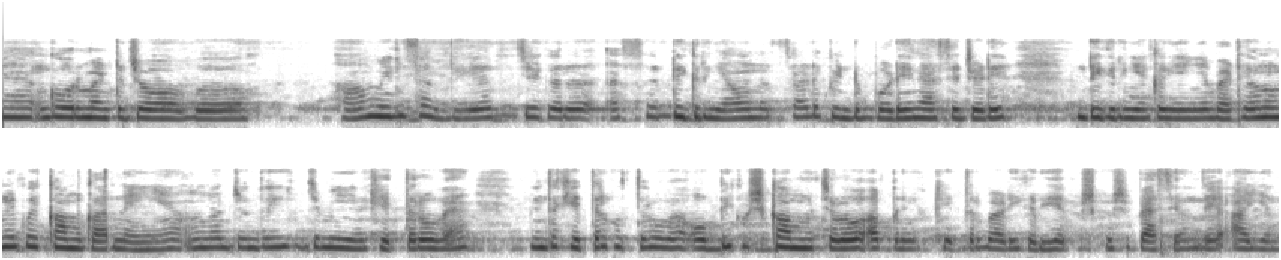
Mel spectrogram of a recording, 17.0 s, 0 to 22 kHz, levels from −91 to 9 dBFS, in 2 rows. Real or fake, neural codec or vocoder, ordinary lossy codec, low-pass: fake; codec, 16 kHz, 8 kbps, FreqCodec, smaller model; Opus, 64 kbps; 7.2 kHz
